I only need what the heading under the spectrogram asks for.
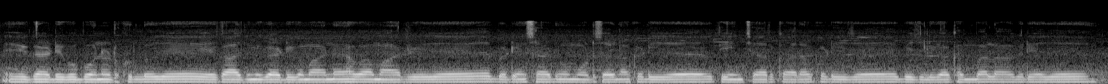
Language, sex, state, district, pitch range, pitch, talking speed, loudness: Marwari, male, Rajasthan, Churu, 115-120 Hz, 115 Hz, 175 wpm, -15 LUFS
